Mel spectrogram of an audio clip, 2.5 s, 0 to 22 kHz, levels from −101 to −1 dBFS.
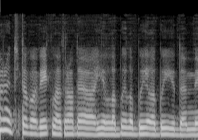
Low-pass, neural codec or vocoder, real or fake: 14.4 kHz; vocoder, 44.1 kHz, 128 mel bands, Pupu-Vocoder; fake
